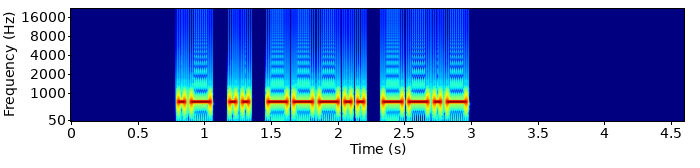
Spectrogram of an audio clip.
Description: Morse code, heard as a keyed tone, about 25 wpm, 700 Hz. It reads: AI8Q
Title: USA Call Signs - 4 Characters - Repeated 3x - 25wpm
